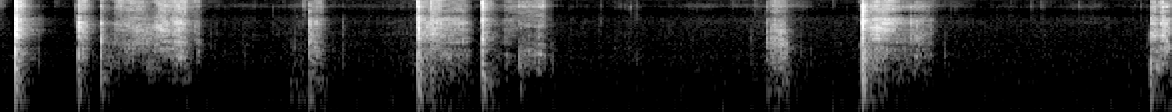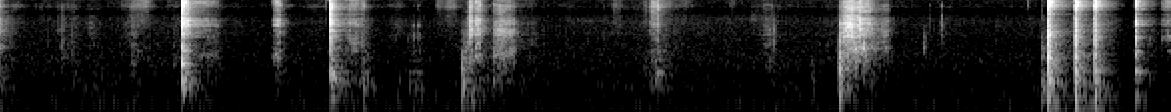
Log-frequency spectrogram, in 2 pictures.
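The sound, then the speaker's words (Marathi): A spoon scrapes and knocks as flour is mixed into a cooked dough in a pan. Many short, irregular dry scrapes and taps sound fairly faint, separated by quiet gaps. “आणि त्यात पीठ टाकायची आहेत। व्यवस्थित mix करून घेऊया।”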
